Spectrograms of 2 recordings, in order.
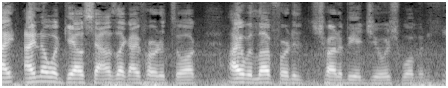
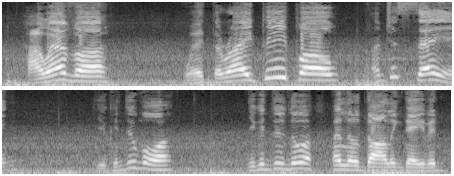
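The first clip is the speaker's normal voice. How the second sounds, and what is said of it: Put-on old Jewish lady voice. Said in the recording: “I'm going to say it like a Jewish old lady.”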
